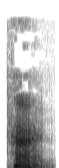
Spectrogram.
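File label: "pern", British English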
